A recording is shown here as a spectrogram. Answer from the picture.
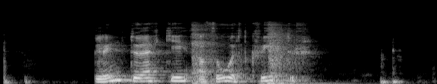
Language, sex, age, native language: Icelandic, male, 30-39, Icelandic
